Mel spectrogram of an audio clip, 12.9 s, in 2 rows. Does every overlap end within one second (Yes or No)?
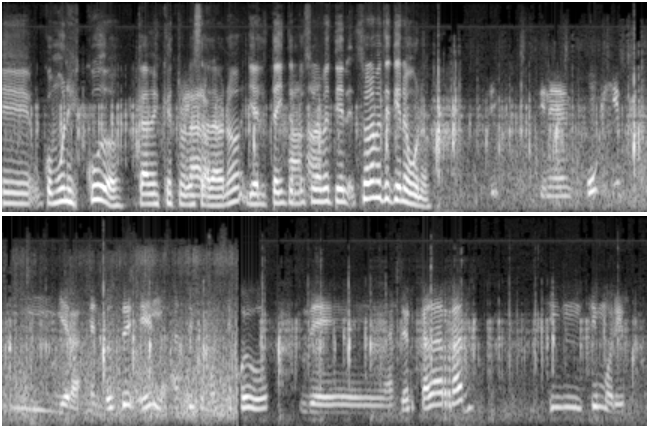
Yes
